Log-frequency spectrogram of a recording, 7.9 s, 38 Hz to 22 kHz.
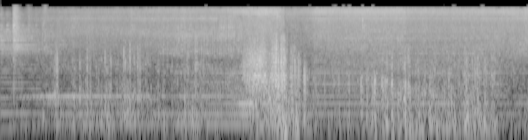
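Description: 25 hp Mercury outboard motor running steadily as the boat cruises, with wind buffeting the microphone and a loud gust about four seconds in.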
